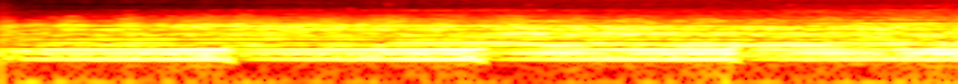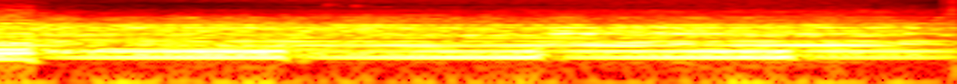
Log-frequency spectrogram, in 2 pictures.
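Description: A bright synth melody pitched up two semitones loops alone for a drill beat, its repeated notes stepping in a steady rhythm at a moderate volume.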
